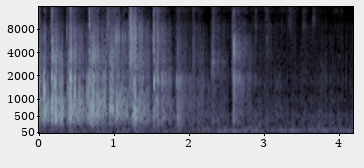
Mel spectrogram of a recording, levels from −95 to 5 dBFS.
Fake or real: fake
